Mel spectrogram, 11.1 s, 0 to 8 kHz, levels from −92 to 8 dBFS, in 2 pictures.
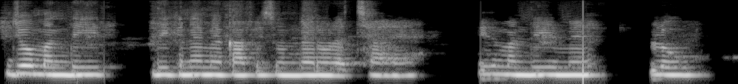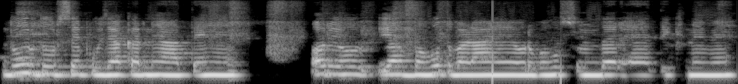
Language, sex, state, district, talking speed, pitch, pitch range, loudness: Hindi, female, Bihar, Jahanabad, 175 wpm, 220 Hz, 220-230 Hz, -14 LUFS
